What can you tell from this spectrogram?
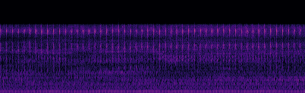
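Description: Steady, sharp ticking knock about twice a second over a smooth idle, very regular; there's a knock inside the engine, cause not yet pinned down.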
